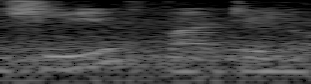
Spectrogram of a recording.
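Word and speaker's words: Gieve Patel: But as far as my idea is concerned, as he belongs to India, so it must be Jeev Patel only.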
